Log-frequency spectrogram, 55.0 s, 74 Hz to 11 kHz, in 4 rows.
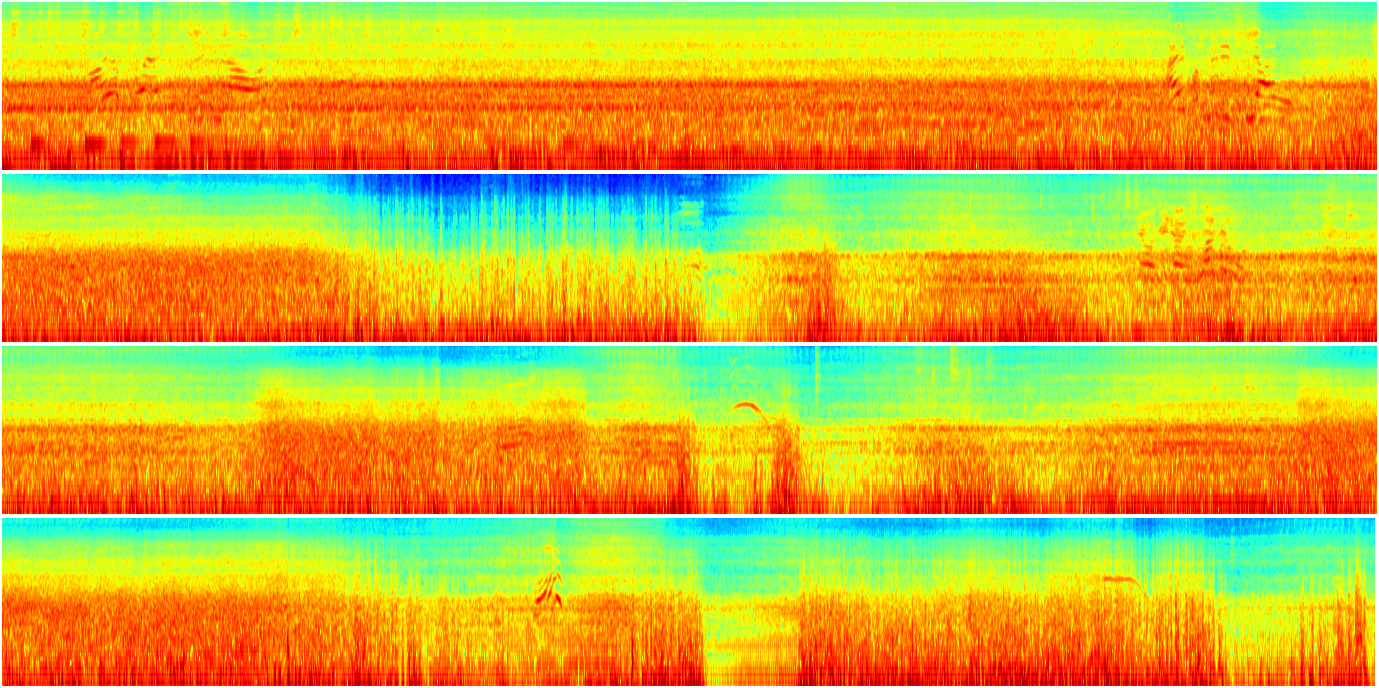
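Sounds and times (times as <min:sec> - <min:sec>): mechanical drone of fairground ride: 0:00.0 - 0:54.9
voices: 0:00.4 - 0:05.9, 0:10.7 - 0:14.8, 0:24.9 - 0:29.5, 0:46.0 - 0:48.3.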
